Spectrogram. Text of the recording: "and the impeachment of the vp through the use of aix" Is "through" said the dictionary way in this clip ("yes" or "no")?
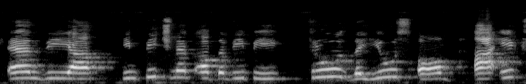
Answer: no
